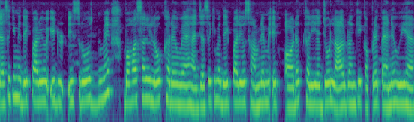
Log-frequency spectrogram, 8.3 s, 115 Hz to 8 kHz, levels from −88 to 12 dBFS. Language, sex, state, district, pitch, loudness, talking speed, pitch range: Hindi, female, Bihar, Katihar, 225 Hz, -12 LUFS, 275 wpm, 215-235 Hz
